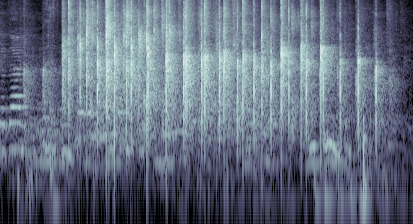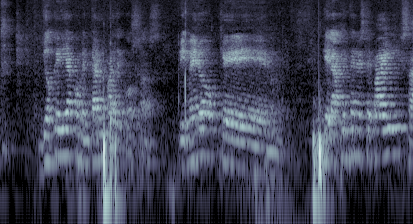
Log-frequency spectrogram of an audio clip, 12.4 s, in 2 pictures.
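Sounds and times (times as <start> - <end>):
speech: 0.1 - 1.0, 6.8 - 12.3
audience clapping: 0.3 - 6.2.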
